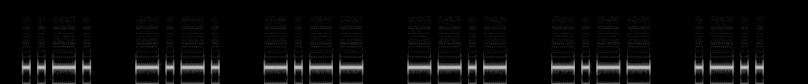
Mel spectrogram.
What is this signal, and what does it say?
Morse code, heard as a keyed tone, about 16 wpm, 800 Hz. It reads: F C Y Q Y L
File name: Basic Letter Groups By7Groups / LFCYQ / LFCYQ@15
